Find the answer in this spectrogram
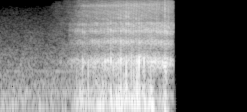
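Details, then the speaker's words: Simulated snort sound effect in an animated health explainer: a brief nasal snort rising in loudness and stopping abruptly, illustrating relaxed throat muscles and tissue narrowing the airway, as with weight gain; snoring-type sound. "When air passes through me while I'm relaxed. [snorts] When body weight increases, I pile up around the airway."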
